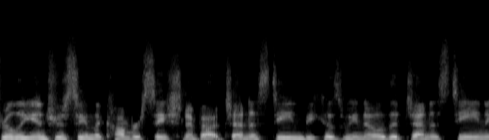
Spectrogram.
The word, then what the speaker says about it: genistein: I learned how to pronounce genistein. I always said genistein. Yes. Nobody ever told me. So genistein, I will try to remember that.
